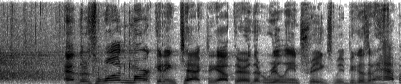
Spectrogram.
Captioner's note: laughter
